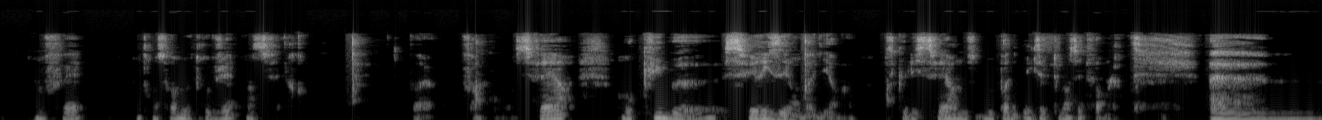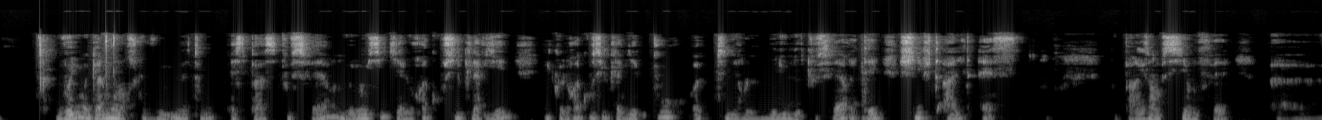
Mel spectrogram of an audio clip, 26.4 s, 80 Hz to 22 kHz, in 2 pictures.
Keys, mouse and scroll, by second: 3.0-4.8 drag, 3.5-5.5 middle drag, 8.1-10.0 middle drag, 14.2 space.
